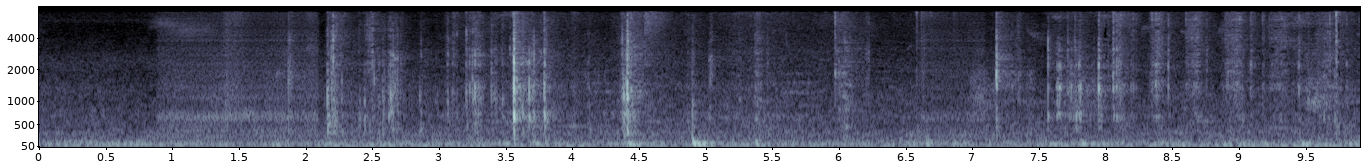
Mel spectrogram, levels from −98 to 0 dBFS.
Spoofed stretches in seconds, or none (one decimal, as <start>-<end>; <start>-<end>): 0.9-2.1; 6.6-7.1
